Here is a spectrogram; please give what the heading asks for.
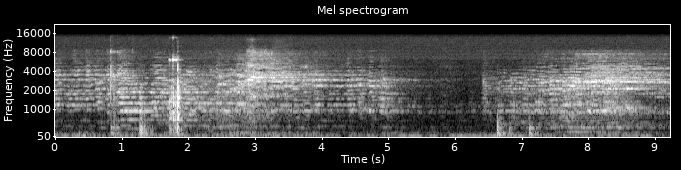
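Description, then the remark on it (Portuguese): A glass of water being picked up in Piracicaba: a few light clinks and taps, clustered early, then one more soft knock later over a quiet, steady background with no talking. “Pegando o nosso copo d'água,”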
